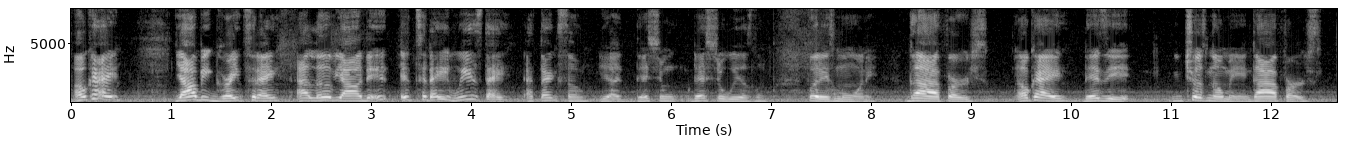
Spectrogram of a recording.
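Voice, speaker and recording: A woman's voice: mid-range voice, a little slow, a little hiss or hum. A woman in her thirties giving a casual morning devotional, emphatic and repetitive as she urges listeners to keep believing. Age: 30s. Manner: emphatic, repetitive exhortation in informal speech. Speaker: vlogger giving morning encouragement.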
